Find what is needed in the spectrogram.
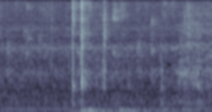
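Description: Clicking at a computer: two sharp clicks close together a little under a second in, then a few fainter ticks.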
